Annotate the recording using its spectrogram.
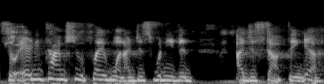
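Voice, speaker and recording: A woman's voice with noticeable background noise. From Florida. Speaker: clinical psychology doctoral student. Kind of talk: casual chat.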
